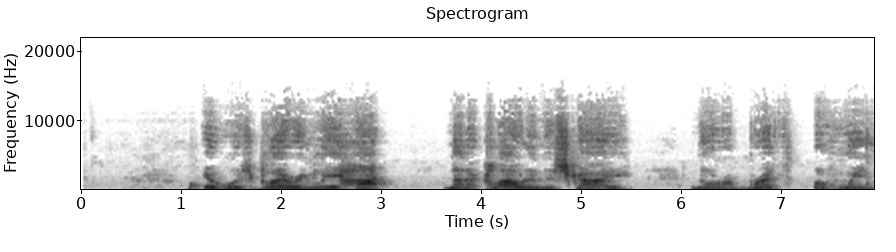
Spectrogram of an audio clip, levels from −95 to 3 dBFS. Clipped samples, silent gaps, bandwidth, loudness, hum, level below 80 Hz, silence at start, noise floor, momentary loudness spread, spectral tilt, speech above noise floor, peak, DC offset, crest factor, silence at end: under 0.1%; none; 14 kHz; -21 LUFS; none; -66 dBFS; 1.1 s; -62 dBFS; 14 LU; -3 dB/octave; 41 dB; -2 dBFS; under 0.1%; 22 dB; 0 s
